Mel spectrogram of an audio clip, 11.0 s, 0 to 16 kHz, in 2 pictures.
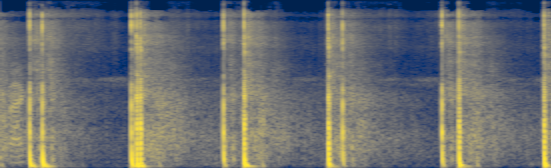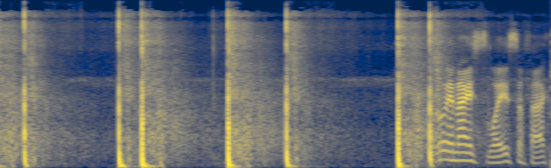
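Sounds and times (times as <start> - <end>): firework cake bangs: 0.0 - 10.3.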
